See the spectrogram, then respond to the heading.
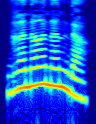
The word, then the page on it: ಘನಾನಂದ: kannada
